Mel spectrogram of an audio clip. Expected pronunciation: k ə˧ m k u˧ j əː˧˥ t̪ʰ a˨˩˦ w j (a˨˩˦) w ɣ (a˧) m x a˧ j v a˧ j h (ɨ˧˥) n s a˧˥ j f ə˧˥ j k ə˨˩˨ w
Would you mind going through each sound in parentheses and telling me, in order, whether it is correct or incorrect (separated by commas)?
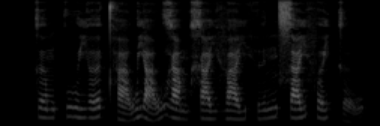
correct, correct, correct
